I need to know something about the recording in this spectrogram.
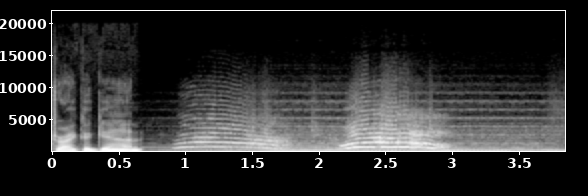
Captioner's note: muffled screaming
